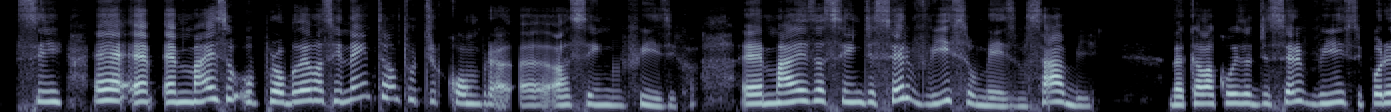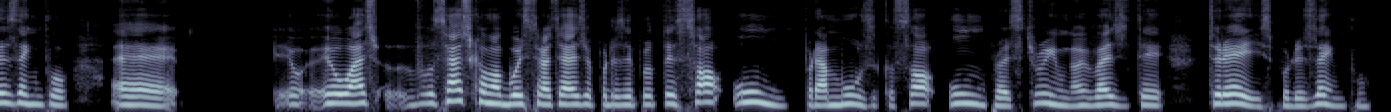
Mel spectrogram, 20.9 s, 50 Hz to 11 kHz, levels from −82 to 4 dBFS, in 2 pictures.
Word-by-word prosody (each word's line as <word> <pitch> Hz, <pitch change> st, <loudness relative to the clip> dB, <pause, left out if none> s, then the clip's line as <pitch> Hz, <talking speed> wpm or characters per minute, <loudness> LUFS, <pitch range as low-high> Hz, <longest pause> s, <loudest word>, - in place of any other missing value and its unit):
Sim, 275 Hz, -1 st, -1 dB, 0.2 s
é 295 Hz, -3 st, +6 dB
é -, -, -1 dB
é 270 Hz, +1 st, +4 dB
mais 275 Hz, +6 st, +2 dB
o -, -, +1 dB
o -, -, -4 dB
problema, 275 Hz, +3 st, +2 dB
assim, 290 Hz, 0 st, -5 dB
nem 340 Hz, +8 st, -2 dB
tanto 355 Hz, -4 st, -4 dB
de 285 Hz, -1 st, -11 dB
compra, 230 Hz, -4 st, -2 dB
hã, 195 Hz, +1 st, -1 dB
assim, 200 Hz, -1 st, -5 dB
física, 185 Hz, 0 st, -8 dB, 0.3 s
é 230 Hz, +1 st, +5 dB
mais, 260 Hz, +5 st, +4 dB
assim, 280 Hz, -2 st, -1 dB
de 260 Hz, 0 st, -2 dB
serviço 255 Hz, -3 st, -1 dB
mesmo, 180 Hz, -3 st, -5 dB
sabe, 215 Hz, -7 st, +1 dB, 0.6 s
daquela 230 Hz, +3 st, +3 dB
coisa 240 Hz, 0 st, +1 dB
de 230 Hz, +2 st, -6 dB
serviço. 255 Hz, -2 st, -2 dB
E -, -, -14 dB
por 235 Hz, +2 st, +1 dB
exemplo, 220 Hz, -5 st, 0 dB, 0.3 s
eh, 200 Hz, -3 st, +1 dB, 0.7 s
eu 215 Hz, -2 st, -8 dB
eu 240 Hz, 0 st, +3 dB
acho 235 Hz, 0 st, +3 dB, 0.3 s
você 235 Hz, +5 st, 0 dB
acha 290 Hz, 0 st, +4 dB
que 275 Hz, -, 0 dB
é -, -, +4 dB
uma 235 Hz, -2 st, +6 dB
boa 220 Hz, +1 st, +3 dB
estratégia, 215 Hz, 0 st, +2 dB
por 205 Hz, +1 st, -7 dB
exemplo, 205 Hz, +1 st, -4 dB
eu -, -, -15 dB
ter 225 Hz, 0 st, -1 dB
só 265 Hz, +4 st, +3 dB
um 245 Hz, -6 st, 0 dB
pra 195 Hz, -1 st, +2 dB
música, 200 Hz, -3 st, -4 dB
só 230 Hz, +5 st, +2 dB
um 230 Hz, -1 st, -2 dB
pra 185 Hz, -1 st, -2 dB
streaming, 215 Hz, +1 st, -4 dB
ao 185 Hz, -, -2 dB
invés 200 Hz, +1 st, +1 dB
de 175 Hz, -, -16 dB
ter 190 Hz, -1 st, -5 dB, 0.3 s
3, 230 Hz, -7 st, +2 dB
por 180 Hz, -1 st, -8 dB
exemplo? 175 Hz, -2 st, -5 dB
230 Hz, 170 wpm, -23 LUFS, 200-265 Hz, 0.7 s, é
